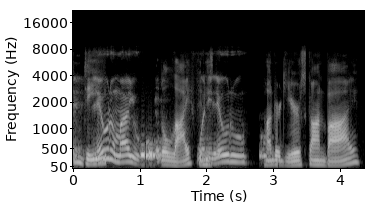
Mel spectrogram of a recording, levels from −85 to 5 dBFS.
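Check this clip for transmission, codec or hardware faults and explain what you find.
Two call-path faults stand out, both tied to echo cancellation on a speakerphone-style link.

Echo leak: At 0.00–0.17 s, 1.04–1.32 s, 2.07–2.16 s and 2.84–2.88 s, a delayed copy of the speech returns about 204 ms later. It is faint at the start but as loud as the speech near 1.04 s. The likely cause is a loudspeaker's output reaching its microphone and slipping past the echo canceller.

Speech suppressed in double talk: At 0.91–1.31 s and 2.10–2.88 s, the speech sinks almost to silence. At 3.06–3.12 s it only dips slightly. The likely cause is the canceller ducking the talker while echo overlapped.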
